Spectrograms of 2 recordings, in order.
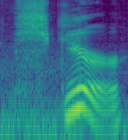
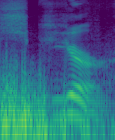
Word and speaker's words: Skur: have the 2022 skier skewer is spelled s-k-u-r so you think right wrong it's actually secure like your but with a SK so obscure so anyways the secure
